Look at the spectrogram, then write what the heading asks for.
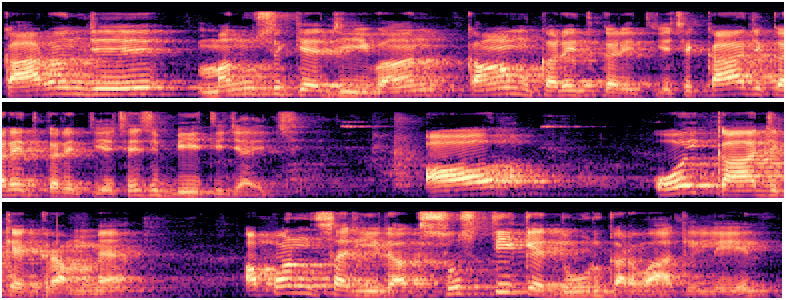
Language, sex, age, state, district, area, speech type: Maithili, male, 45-60, Bihar, Madhubani, rural, spontaneous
